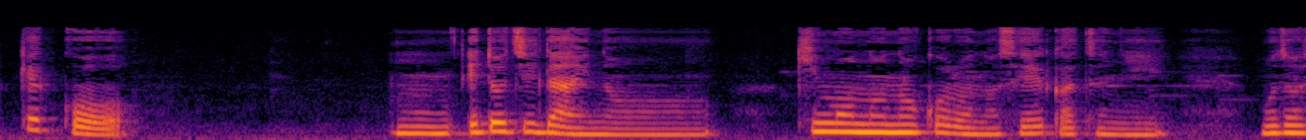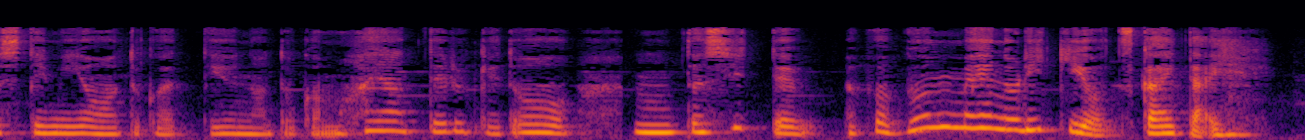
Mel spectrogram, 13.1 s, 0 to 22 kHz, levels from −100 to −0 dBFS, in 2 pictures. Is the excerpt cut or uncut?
cut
